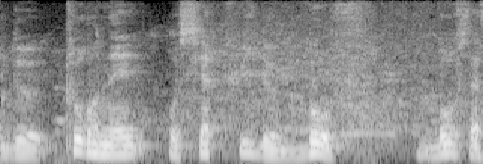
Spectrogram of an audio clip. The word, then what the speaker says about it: Bauffe: en belgique près de tournai au circuit de bof bof ça s'écrit bea a eu ff que c'est entre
